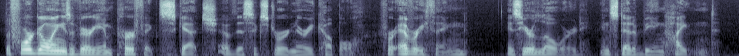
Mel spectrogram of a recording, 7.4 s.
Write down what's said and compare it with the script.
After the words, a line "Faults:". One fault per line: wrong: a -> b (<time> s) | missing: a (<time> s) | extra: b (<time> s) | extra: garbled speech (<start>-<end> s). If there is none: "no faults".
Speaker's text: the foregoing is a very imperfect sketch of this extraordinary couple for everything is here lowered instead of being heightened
the foregoing is a very imperfect sketch of this extraordinary couple for everything is here lowered instead of being heightened
Faults:
no faults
